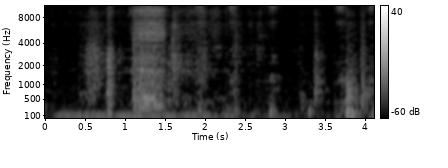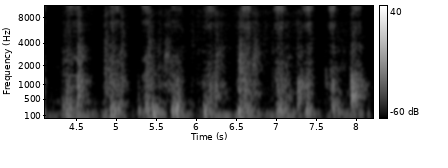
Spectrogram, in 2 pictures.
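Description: A dog panting and sniffing in quick, uneven breaths, about two or three a second, with a longer, louder huff about a second in.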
